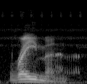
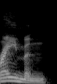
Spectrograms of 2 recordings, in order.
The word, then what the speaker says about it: Rayman: to be pronouncing it Raymond like it is just it's like he's called Raymond but they've just taken the d off the end um right so there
